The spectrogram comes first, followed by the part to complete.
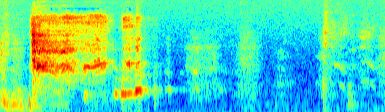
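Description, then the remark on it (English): A harsh cough bursts out loudly, followed by a second shorter hack, then trails off into quieter breathy sounds and a faint final rasp. “There's no precious bits over here, and I have that precious bits cough.”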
